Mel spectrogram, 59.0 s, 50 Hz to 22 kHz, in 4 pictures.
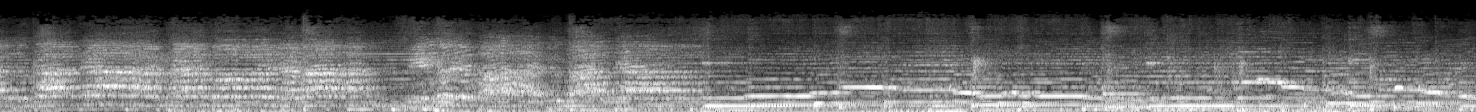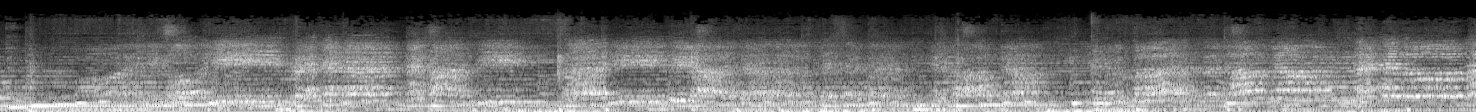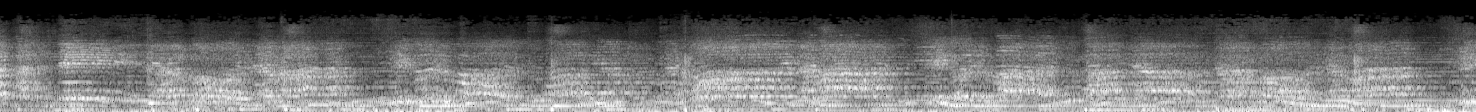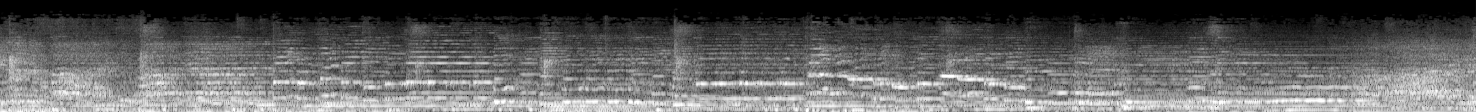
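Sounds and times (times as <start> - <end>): boys singing in unison: 0.0 - 7.2, 15.6 - 47.2, 57.8 - 59.0.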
